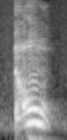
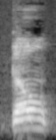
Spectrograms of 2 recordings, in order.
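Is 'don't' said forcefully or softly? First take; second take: forcefully; softly. First: The word is said forcefully with strong emphasis. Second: The word is said softly and hesitantly. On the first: It is a firm command. "like with emphasis" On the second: It is only a mild suggestion. "He didn't just say"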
